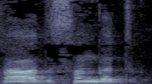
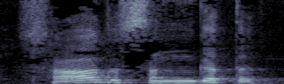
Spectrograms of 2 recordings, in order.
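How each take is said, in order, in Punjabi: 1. ਸ਼ਬਦ ਢਿੱਲੇ ਢੰਗ ਨਾਲ ਬੋਲੇ ਗਏ ਹਨ, ਆਵਾਜ਼ਾਂ ਰਲੀਆਂ-ਮਿਲੀਆਂ ਹਨ। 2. ਸ਼ਬਦ ਸਾਫ਼ ਢੰਗ ਨਾਲ ਬੋਲੇ ਗਏ ਹਨ, ਆਵਾਜ਼ਾਂ ਸਪੱਸ਼ਟ ਹਨ। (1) "ਕਈ ਵਾਰ ਅਸੀਂ ਜਦੋਂ ਢਿੱਲਾ ਜਿਹਾ ਬੋਲਦੇ ਆ ਨਾ" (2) "ਇਸ ਤਰ੍ਹਾਂ ਬੋਲਣਾ"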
